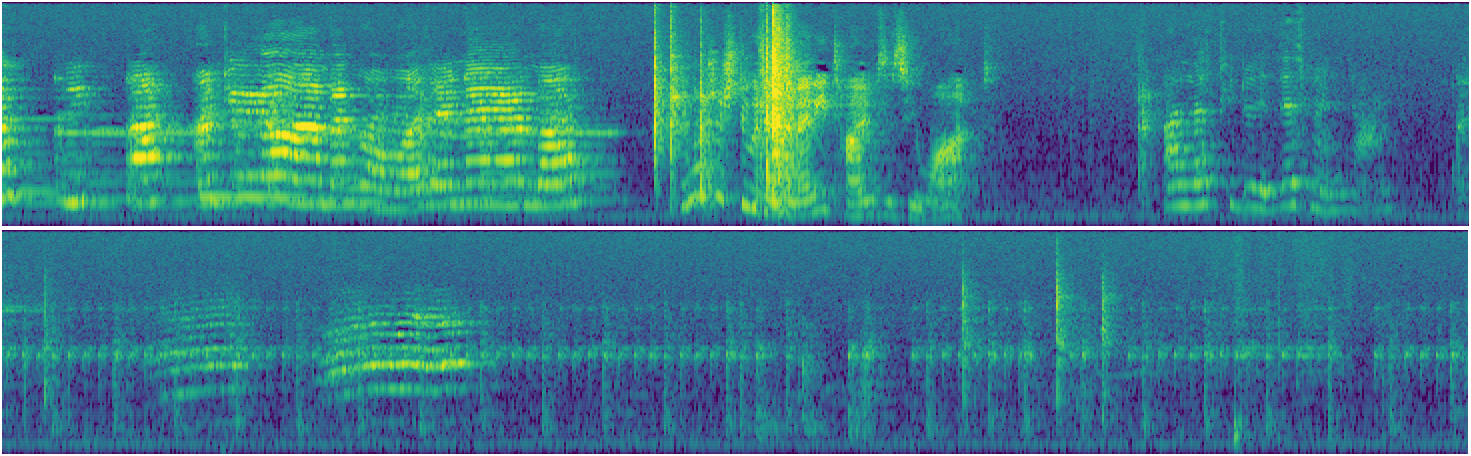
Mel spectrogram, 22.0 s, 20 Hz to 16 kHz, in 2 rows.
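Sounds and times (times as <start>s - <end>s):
electronic toy meows: 11.8s - 14.8s.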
